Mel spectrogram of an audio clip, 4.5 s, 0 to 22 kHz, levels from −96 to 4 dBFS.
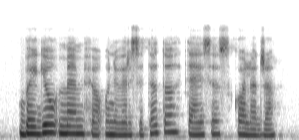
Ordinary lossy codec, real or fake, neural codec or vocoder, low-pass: Opus, 32 kbps; real; none; 7.2 kHz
